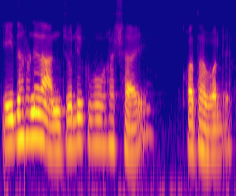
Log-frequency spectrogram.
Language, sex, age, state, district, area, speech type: Bengali, male, 18-30, West Bengal, Birbhum, urban, spontaneous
